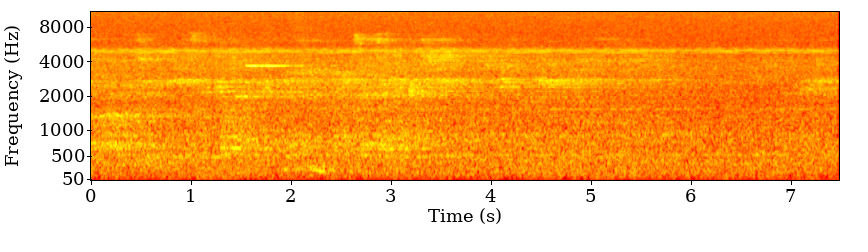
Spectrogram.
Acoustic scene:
subway station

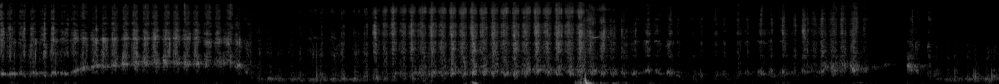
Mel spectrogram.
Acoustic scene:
restroom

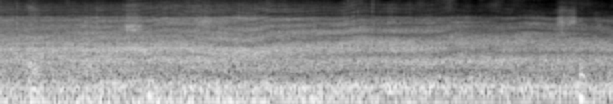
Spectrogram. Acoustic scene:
street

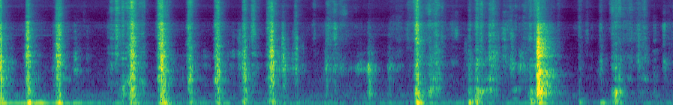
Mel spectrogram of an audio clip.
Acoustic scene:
kitchen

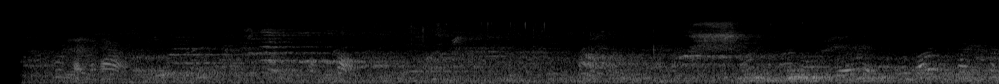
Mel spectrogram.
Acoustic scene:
park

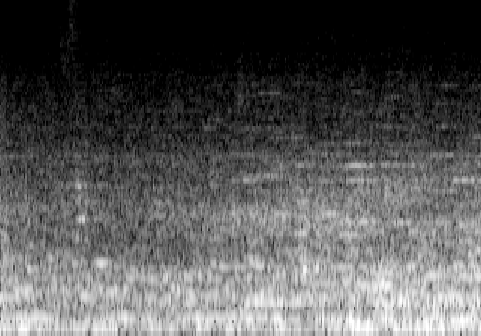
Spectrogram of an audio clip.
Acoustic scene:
cafe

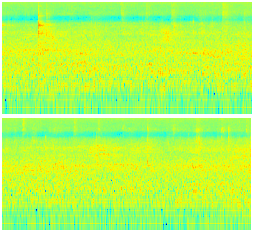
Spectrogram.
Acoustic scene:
crowded indoor space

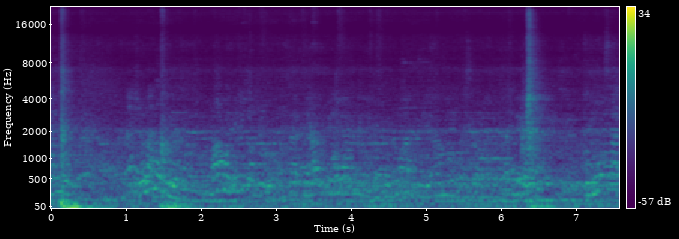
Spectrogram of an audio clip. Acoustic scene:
cafe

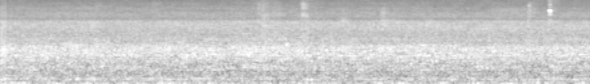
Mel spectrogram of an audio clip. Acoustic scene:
subway station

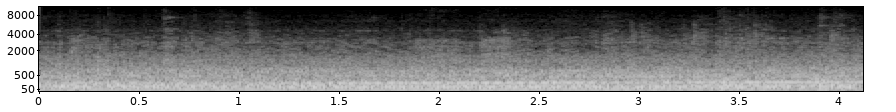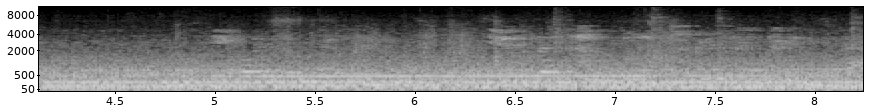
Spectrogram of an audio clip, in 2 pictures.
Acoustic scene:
bus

